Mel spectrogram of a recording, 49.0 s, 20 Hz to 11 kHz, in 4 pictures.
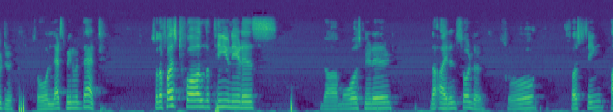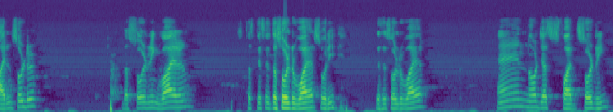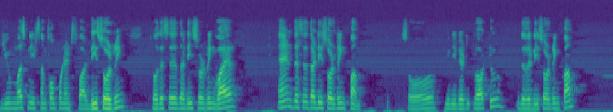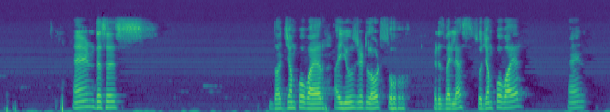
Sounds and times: Speech: 0.0 - 2.2, 3.1 - 5.6, 6.4 - 7.9, 8.6 - 10.8, 11.4 - 13.2, 14.5 - 16.2, 17.0 - 19.2, 19.8 - 20.8, 22.2 - 27.0, 27.6 - 29.3, 30.1 - 31.8, 32.6 - 36.1, 38.2 - 40.0, 42.2 - 47.3, 48.2 - 48.6.

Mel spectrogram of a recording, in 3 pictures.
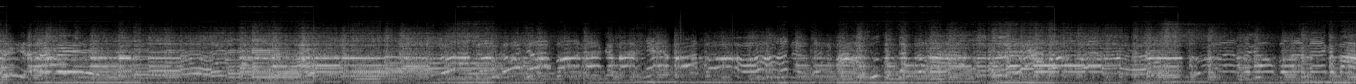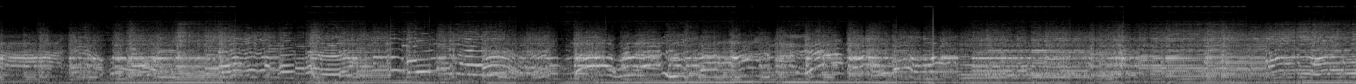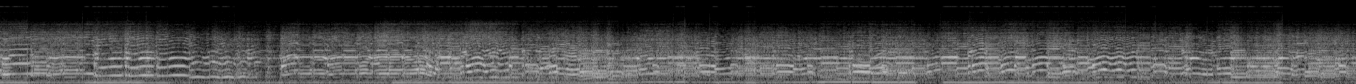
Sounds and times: Music: 0.0 - 40.6.

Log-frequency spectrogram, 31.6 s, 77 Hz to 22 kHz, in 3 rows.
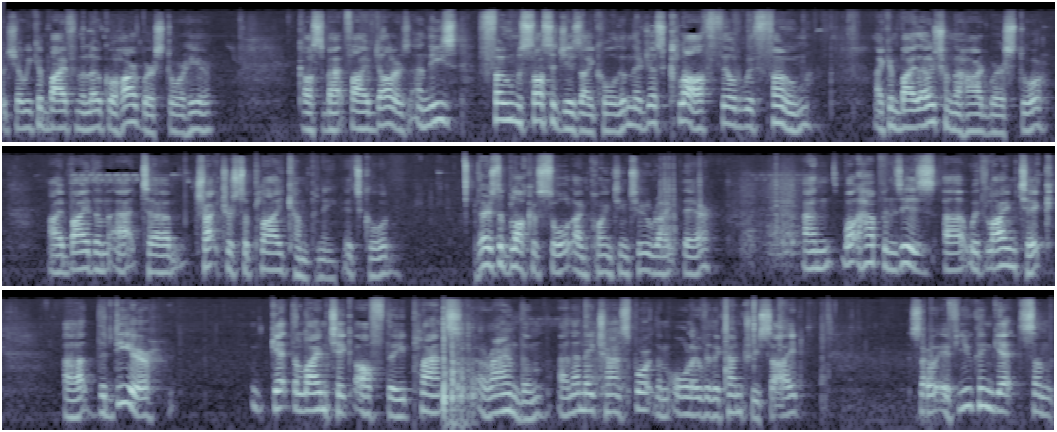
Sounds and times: Speech: 0.0 - 2.2, 3.0 - 8.1, 8.7 - 14.5, 15.2 - 17.7, 18.6 - 21.1, 21.7 - 22.8, 23.6 - 29.1, 30.2 - 31.5.

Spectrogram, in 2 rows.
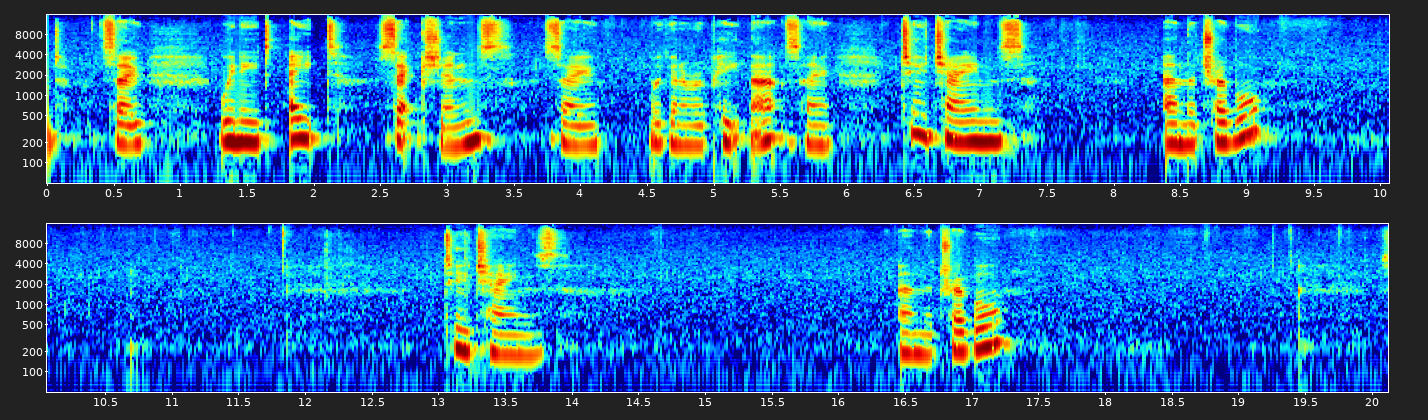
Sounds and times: Speech: 0.0 - 7.4, 8.4 - 9.2, 13.0 - 14.0, 16.4 - 17.4.

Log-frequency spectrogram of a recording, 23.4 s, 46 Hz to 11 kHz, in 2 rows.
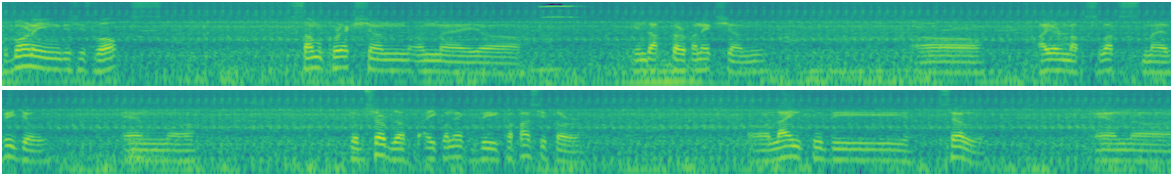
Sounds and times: Speech: 0.0 - 1.6, 2.9 - 5.3, 6.3 - 7.7, 9.1 - 12.2, 12.9 - 13.6, 15.2 - 17.5, 19.2 - 21.6, 22.6 - 23.3
Engine: 0.0 - 23.3
Motorcycle: 0.0 - 23.3
Outside, urban or manmade: 0.0 - 23.3.

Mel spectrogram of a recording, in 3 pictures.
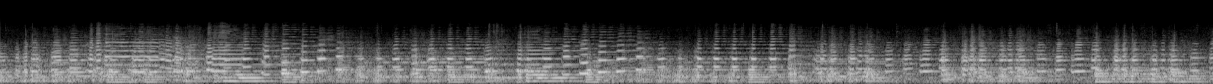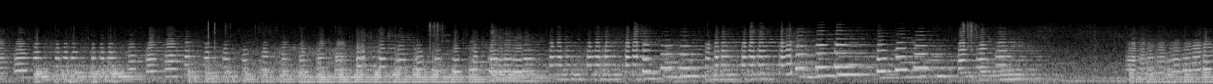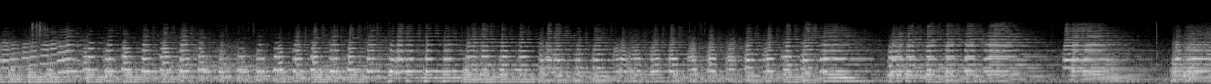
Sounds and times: Trombone: 0.0 - 36.3.

